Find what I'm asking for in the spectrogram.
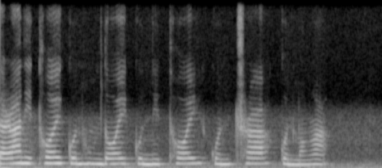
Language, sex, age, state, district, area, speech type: Manipuri, female, 18-30, Manipur, Imphal West, rural, spontaneous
